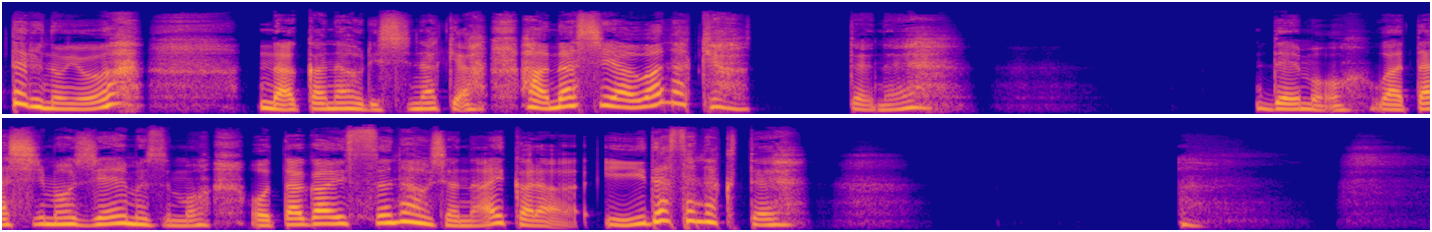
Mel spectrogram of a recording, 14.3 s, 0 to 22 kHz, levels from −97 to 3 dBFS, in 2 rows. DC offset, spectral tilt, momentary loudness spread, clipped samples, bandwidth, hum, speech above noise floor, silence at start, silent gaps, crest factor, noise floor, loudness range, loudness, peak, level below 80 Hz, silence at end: under 0.1%; -4.5 dB/octave; 14 LU; under 0.1%; 16 kHz; none; 49 dB; 0.05 s; 3.91-4.23 s, 5.60-5.83 s, 5.89-6.26 s, 11.86-12.11 s, 12.52-13.01 s; 20 dB; -69 dBFS; 8 LU; -20 LUFS; -2 dBFS; -72 dBFS; 1.15 s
